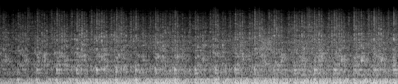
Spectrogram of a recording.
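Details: 1978 motorhome 440 big-block V8, unrun for years, for a 1974 Plymouth Cuda, on custom run stand warming up, throttle blipped, not overheating: deep, loud, steady lumpy idle, no knocks or misses; normal idle.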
